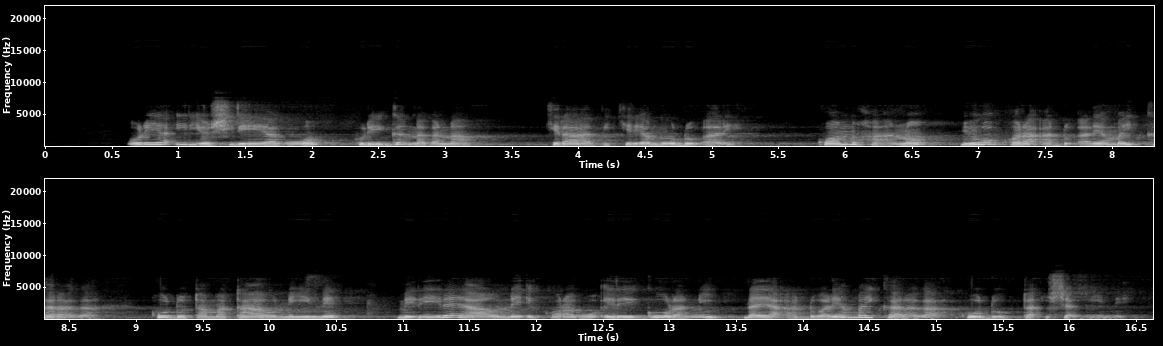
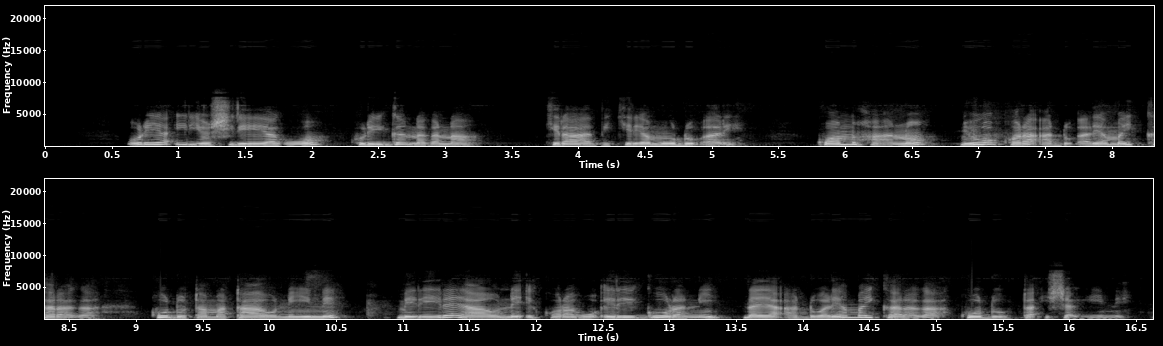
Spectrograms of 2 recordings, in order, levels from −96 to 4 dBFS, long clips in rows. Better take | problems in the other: second | room echo; dies away in 1.1 s

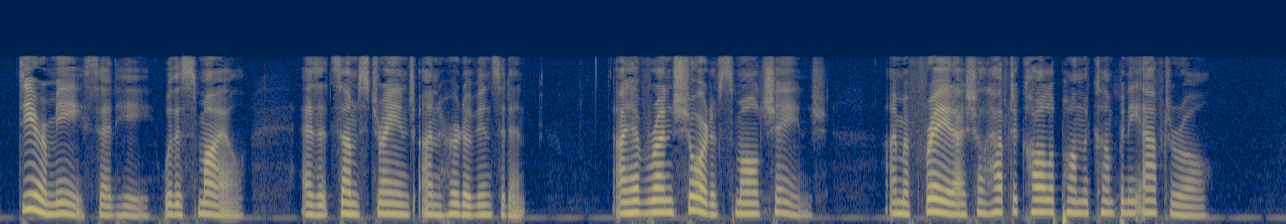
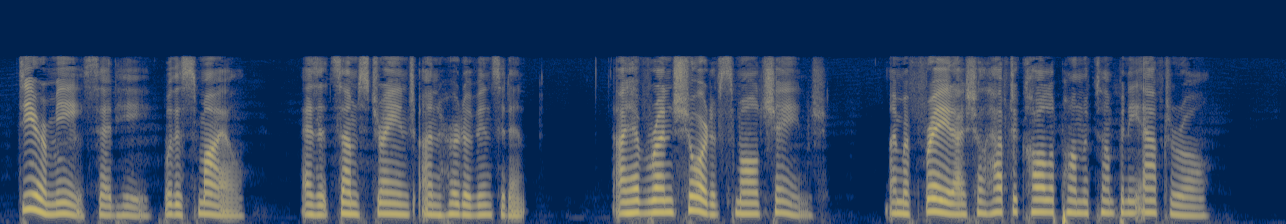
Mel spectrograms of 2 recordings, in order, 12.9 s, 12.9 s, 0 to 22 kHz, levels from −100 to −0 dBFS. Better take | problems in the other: first | noise reduction (neural mask model Resemble Enhance denoiser)

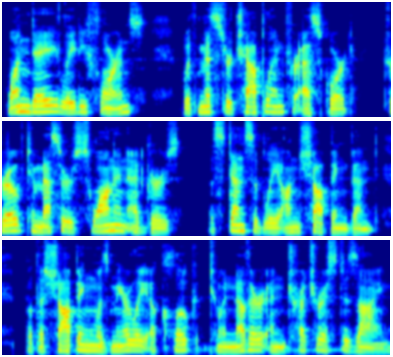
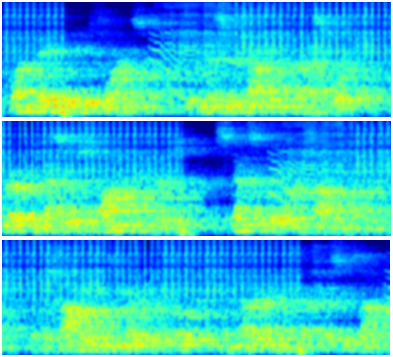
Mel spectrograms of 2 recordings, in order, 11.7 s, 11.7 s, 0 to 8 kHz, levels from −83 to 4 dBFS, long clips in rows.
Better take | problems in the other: first | background sound (Squeak / Wood); 11 dB below the speech // room echo; dies away in 2.2 s

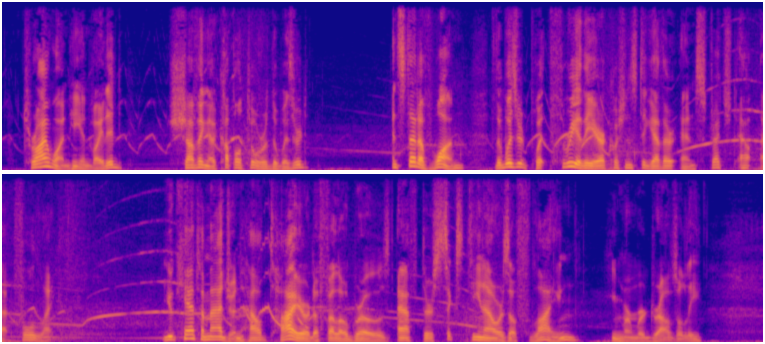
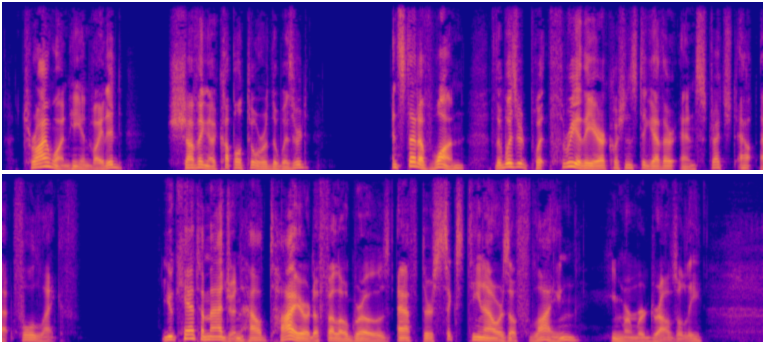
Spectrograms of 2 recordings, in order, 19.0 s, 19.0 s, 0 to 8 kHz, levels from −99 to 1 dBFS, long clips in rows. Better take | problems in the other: second | background sound (Motor vehicle (road) / Siren); 18 dB below the speech

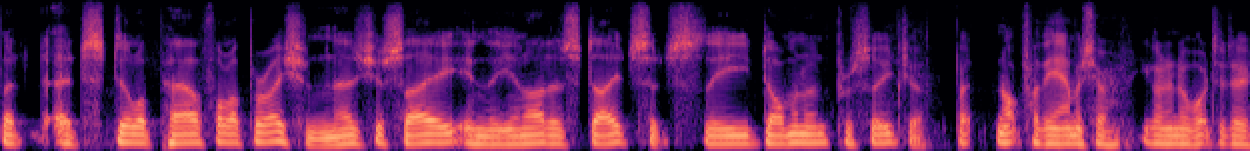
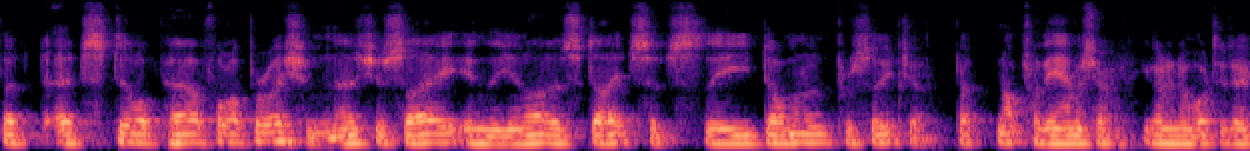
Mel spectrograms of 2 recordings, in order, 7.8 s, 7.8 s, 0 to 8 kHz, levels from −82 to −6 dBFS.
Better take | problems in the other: first | room echo; dies away in 0.3 s

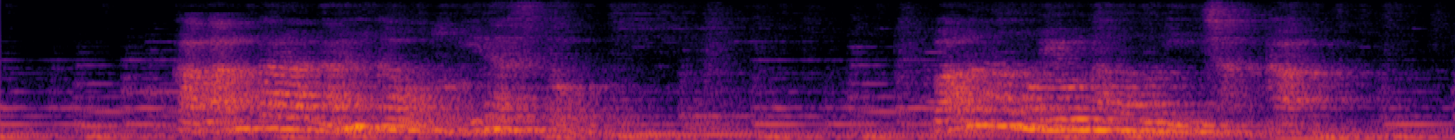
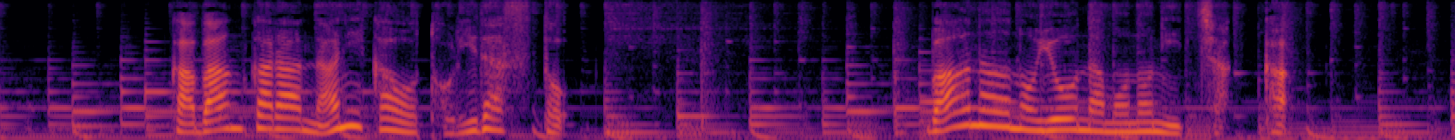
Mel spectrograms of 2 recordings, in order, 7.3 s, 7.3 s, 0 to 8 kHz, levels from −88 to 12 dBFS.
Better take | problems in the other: second | room echo; dies away in 1.3 s

